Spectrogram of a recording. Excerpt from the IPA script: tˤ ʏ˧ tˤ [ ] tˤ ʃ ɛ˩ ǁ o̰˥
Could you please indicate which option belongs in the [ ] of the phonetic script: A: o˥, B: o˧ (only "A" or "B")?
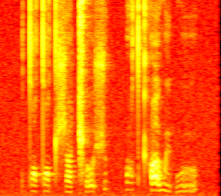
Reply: B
